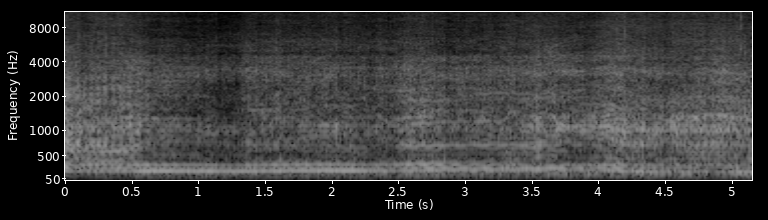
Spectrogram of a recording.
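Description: A Husqvarna 701SM supermoto motorcycle rides at speed, its single-cylinder engine holding a loud steady drone close by, with a slight pitch shift near the end.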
